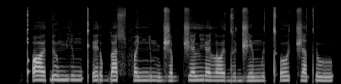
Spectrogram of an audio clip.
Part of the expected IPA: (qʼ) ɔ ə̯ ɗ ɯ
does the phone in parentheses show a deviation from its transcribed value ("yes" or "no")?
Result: no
